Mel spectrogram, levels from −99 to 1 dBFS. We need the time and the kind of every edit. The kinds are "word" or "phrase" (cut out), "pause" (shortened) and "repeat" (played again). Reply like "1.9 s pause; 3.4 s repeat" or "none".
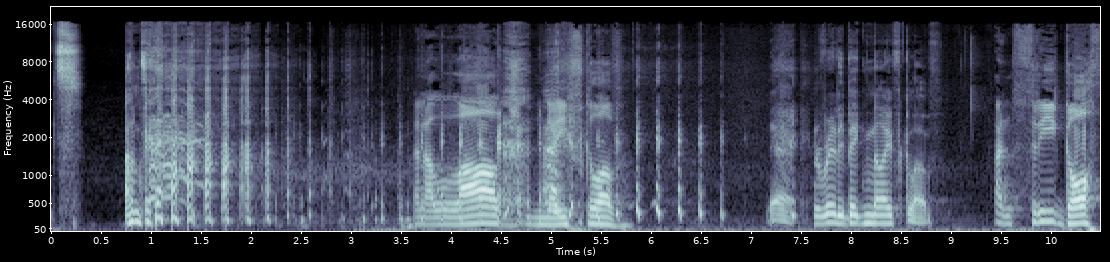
0.9 s word; 7.6 s word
